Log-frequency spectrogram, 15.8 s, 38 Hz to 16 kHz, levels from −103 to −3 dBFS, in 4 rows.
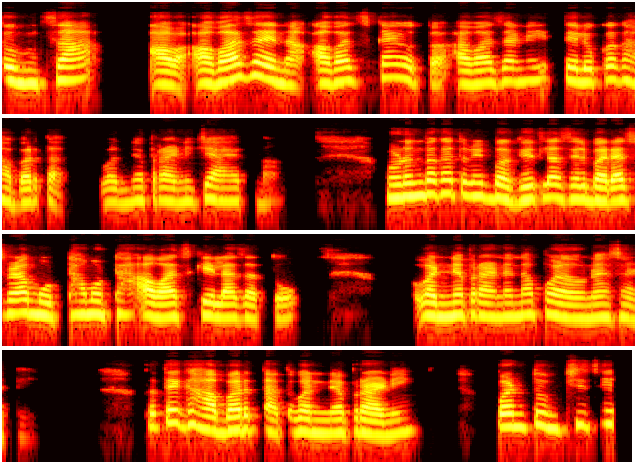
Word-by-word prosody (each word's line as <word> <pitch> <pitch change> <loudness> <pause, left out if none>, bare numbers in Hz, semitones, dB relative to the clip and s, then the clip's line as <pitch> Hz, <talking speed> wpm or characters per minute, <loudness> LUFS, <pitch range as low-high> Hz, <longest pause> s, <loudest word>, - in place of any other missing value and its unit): तुमचा 235 +2 +2 0.4
आवा 185 -4 +4
आवाज 240 +9 +5
आहे 275 -5 +6
ना 185 -4 -2 0.2
आवाज 220 +2 0
काय 275 0 -2
होता 225 -4 -4
आवाजाने 220 +4 -2
ते 230 -2 +1
लोकं 230 +3 -2
घाबरतात 175 0 -4 0.2
वन्यप्राणी 180 +1 -7
जे 215 - -2
आहेत 180 -1 -5
ना, 160 - -20 0.7
म्हणून 230 +3 +2
बघा 275 +1 +1
तुम्ही 240 -1 -1
बघितलं 210 +2 +1
असेल 205 -1 -1
बऱ्याच 190 +1 +3
वेळा 225 +1 +5
मोठा-मोठा 210 +2 -2
आवाज 185 -1 +4
केला 185 -4 +2
जातो. 170 0 -6 0.8
वन्यप्राण्यांना 195 0 +1
पळवण्यासाठी 175 -6 -3 0.7
तर 255 - -2
ते 315 - +7
घाबरतात 215 - +2
वन्यप्राणी, 185 -2 +1 0.5
पण 255 0 +3
तुमची 265 0 -3
जी 300 - -3
205 Hz, 135 wpm, -22 LUFS, 185-225 Hz, 0.8 s, ते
